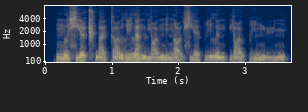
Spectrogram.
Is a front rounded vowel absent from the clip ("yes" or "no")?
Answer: no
